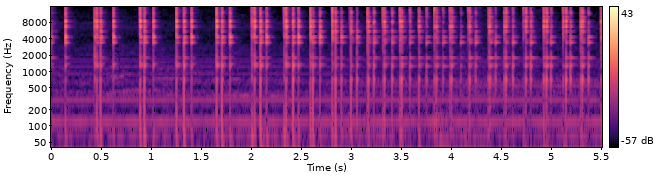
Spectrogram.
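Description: An empty glass measuring cup with a handle, held sideways, is tapped with long nails in quick, uneven bursts. Each tap gives a short, bright clink that dies away almost at once, over a faint steady low hum.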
